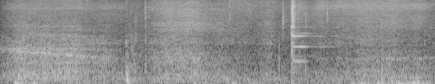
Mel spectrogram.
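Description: A man getting up off a sports-hall floor: clothing rustling and shuffling footsteps with low thuds, and one brief sharp sound about one and a half seconds in.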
